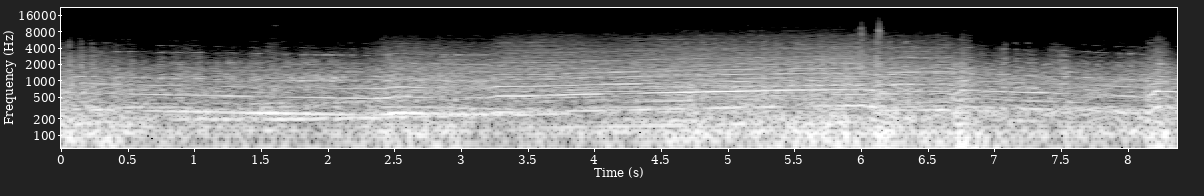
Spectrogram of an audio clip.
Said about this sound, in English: Oh, I downshifted by mistake.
